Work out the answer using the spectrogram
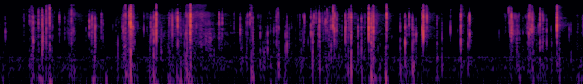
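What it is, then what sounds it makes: Plastic candy bar wrapper. A full, large Twix bar in a gold and red plastic film wrapper is handled and crinkled, possibly pulled at by fingertips and long nails. Quiet, bright, dry crackles and crunchy snaps come in a dense, irregular stream with almost no ring or low end.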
